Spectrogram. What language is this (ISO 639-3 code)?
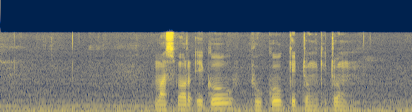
jav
